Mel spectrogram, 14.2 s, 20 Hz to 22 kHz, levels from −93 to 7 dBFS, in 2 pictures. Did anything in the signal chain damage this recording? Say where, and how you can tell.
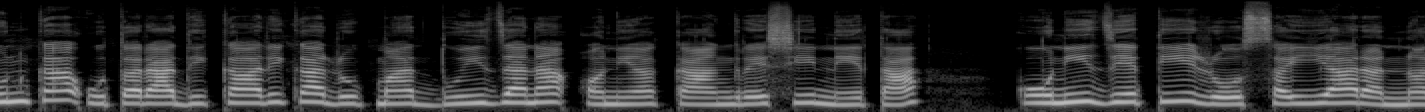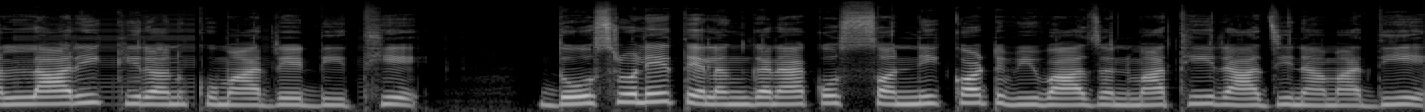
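Yes. GSM phone buzz runs from 7.2 to 8.11 s, right after "कोनिजेती रोसैया र". It is a hard, raspy 217 Hz buzz with dense harmonics, about 30 dB below the speech and unrelated to it. It enters in the analogue wiring: a nearby 2G phone on a call pulses its transmitter 217 times a second, and the audio circuit rectifies those pulses.

GSM signalling bursts follow from 8.14 to 9.23 s, heard as even ticks with a longer buzz twice a second, roughly 35 dB under the speech. They enter at the same analogue stage. The phone is still in the call, but with its user silent it sends only sparse groups of bursts, which the circuit rectifies.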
